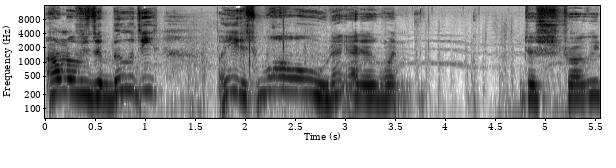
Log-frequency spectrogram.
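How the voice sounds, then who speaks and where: Music plays in the background as the speech moves at a moderate pace. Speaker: gaming youtuber. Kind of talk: gameplay commentary. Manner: animated.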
